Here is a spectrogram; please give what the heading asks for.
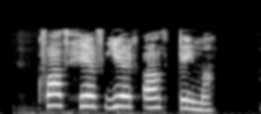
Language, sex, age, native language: Icelandic, female, 9, Icelandic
